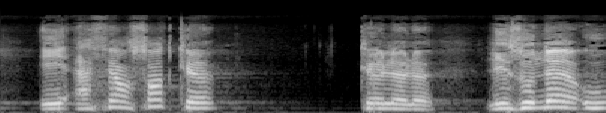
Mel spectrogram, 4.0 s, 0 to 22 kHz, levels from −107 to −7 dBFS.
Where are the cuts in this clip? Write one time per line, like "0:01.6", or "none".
none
